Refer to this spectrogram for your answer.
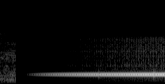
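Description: A steady, single-pitched telephone tone hums for over a second, gradually growing louder before cutting off with a sharp click, just after a brief snippet of voice.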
